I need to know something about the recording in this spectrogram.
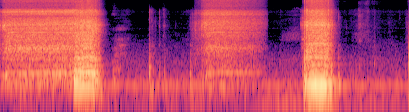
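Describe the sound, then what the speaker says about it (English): A power drill driving screws whirs in two short bursts several seconds apart at low torque while a pizza press is assembled, with lower motor hum and clicks between, close and loud. "I do not have a high torque set on my driver here"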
